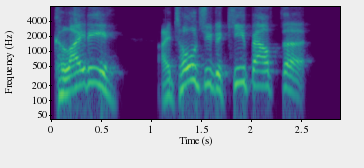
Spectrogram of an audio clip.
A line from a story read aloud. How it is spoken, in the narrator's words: and you hear him yell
